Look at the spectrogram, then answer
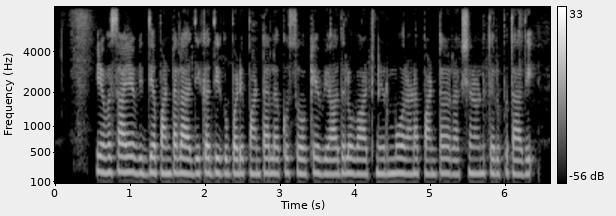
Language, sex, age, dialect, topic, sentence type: Telugu, female, 18-24, Southern, agriculture, statement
